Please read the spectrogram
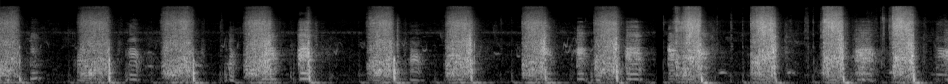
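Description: Machete chopping through a banana trunk, slicing it into thin rounds with a steady run of short cutting strokes, a little over one a second.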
